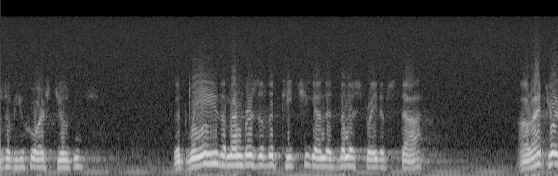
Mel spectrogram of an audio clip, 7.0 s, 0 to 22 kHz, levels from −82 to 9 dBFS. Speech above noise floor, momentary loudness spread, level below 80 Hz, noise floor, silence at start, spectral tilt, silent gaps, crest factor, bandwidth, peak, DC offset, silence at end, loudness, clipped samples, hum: 25 dB; 9 LU; -40 dBFS; -38 dBFS; 0 s; -7.5 dB/octave; none; 10 dB; 16 kHz; -6 dBFS; 0.5%; 0 s; -14 LUFS; under 0.1%; none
